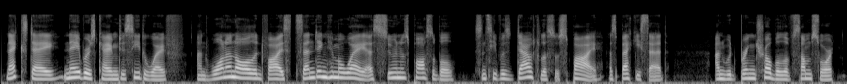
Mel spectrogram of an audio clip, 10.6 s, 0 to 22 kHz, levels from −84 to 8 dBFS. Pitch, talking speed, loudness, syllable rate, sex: 185 Hz, 205 wpm, -17 LUFS, 5.1 syllables/s, female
